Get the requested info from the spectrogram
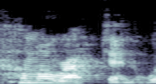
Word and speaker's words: homorechten: And it's homorectin, which if I... – It's what? – H-O-M-O-R-E-C-H-T-E-N. Homorectin.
